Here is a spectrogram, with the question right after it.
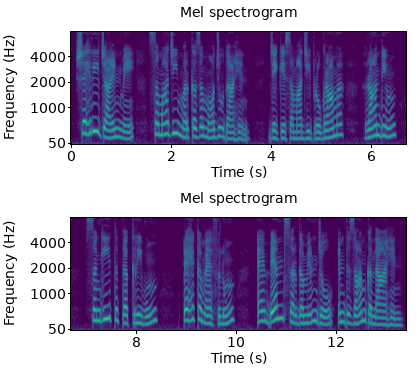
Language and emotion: Sindhi, neutral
